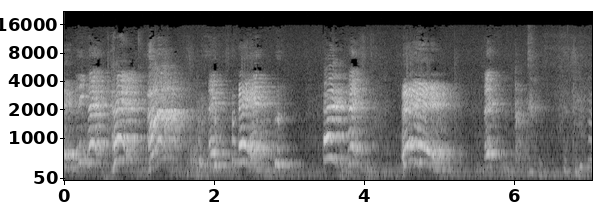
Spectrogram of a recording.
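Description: Young women speak and exclaim loudly together.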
